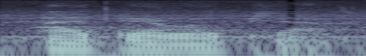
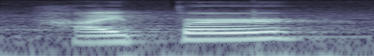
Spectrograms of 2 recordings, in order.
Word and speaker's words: hyperopia: Hyperopia. Oh, that's how you say it. Out of the ordinary? That's how you say because it's myopia, so I just tap hypermyopia is how I always say it.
